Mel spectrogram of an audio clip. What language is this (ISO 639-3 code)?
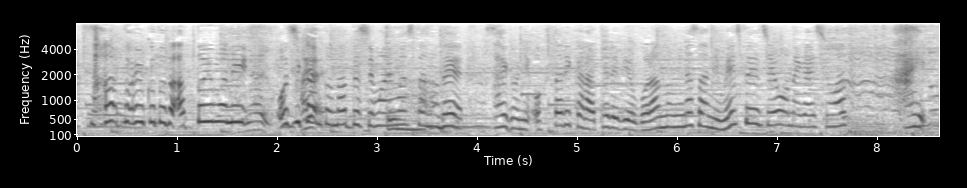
jpn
